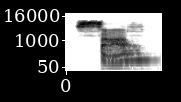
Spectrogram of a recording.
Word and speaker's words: tav: When there's no dot to the tav, instead of pronouncing it as a th like in the word think, think, they pronounce it like an s with no distinction whatsoever between with no dot sav and the letter sonic and the letter seem.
